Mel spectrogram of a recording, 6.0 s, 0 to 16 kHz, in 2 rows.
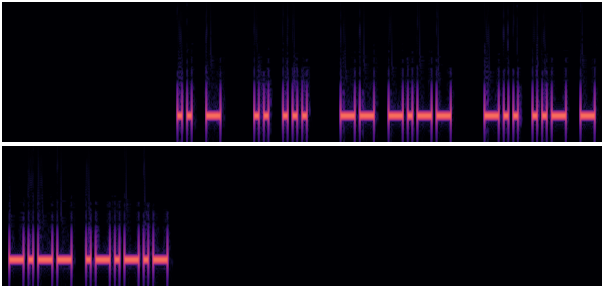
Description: Morse code, heard as a keyed tone, about 50 wpm, 700 Hz. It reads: IT IS MY DUTY.
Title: Sentences from Top 1500 Words 50wpm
